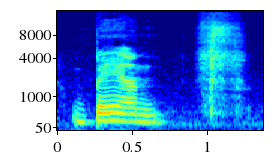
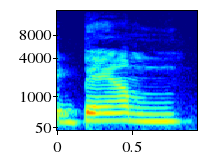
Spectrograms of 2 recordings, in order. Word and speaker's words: Banff: Okay, because you put a M in there instead of an N. Banff. Okay. Banff. Banff. You But- say Bam. Yeah. Well, that's because that's how you're pronouncing it. It sounds like Banff. The N and the M get lost is what's happening.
